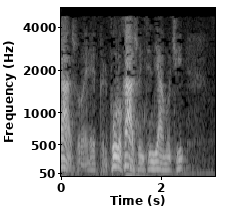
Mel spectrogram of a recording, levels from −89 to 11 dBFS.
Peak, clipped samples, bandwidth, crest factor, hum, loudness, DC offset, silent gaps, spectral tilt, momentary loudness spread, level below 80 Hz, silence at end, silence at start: -4 dBFS; under 0.1%; 5 kHz; 18 dB; none; -20 LUFS; under 0.1%; none; -9 dB/octave; 17 LU; -50 dBFS; 0.6 s; 0 s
